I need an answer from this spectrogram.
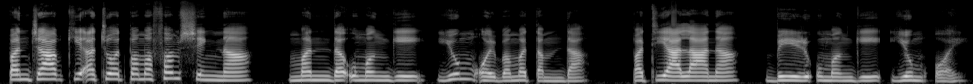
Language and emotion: Manipuri, neutral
